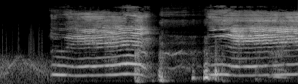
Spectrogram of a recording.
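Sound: crying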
